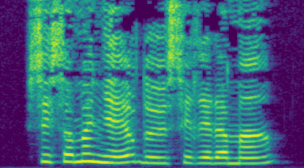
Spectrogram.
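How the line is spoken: Cheerful, shy. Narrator (French): observa gaiement Grushenka avec un sourire timide

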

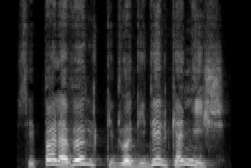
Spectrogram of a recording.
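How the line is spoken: Bitter sneer. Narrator (French): ricana-t-elle avec aigreur

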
